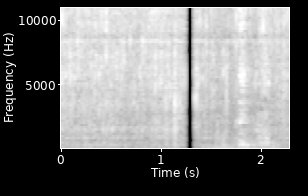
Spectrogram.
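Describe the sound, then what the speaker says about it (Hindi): Chopped onion fries in hot oil as it is stirred in a pan, a dense continuous sizzle close by that drops out for a moment before resuming. "इनको चलाते हुए हल्का सा भून लेंगे"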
